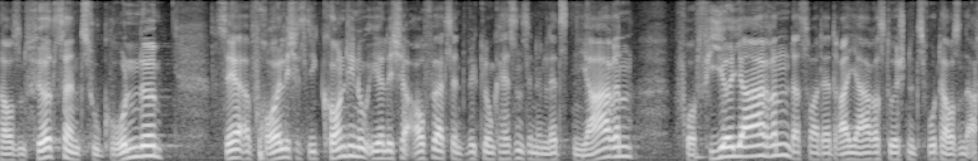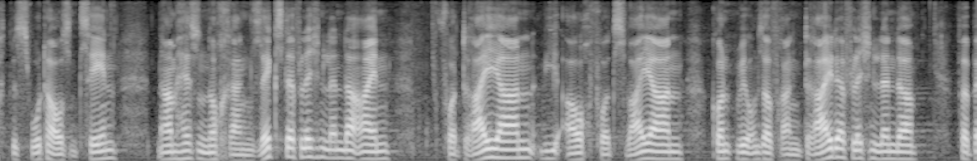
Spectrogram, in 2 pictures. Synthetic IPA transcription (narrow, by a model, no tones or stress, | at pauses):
aʊzn̩tfɪɐt͡seːnt͡suɡʁʊndə | z̥eːɐʔɛɐfʁ̥ɔʏlɪçɪst̚d̥iːkʰɔntinuʔiːɐlɪçəʔa̰ʊfv̥ɛɐt͡sɛntv̥ɪklʊŋhɛsn̩sɪndeːnlɛt͡stn̩jaːʁən | foːɐfiːɐjaːʁənd̥asv̥aːɐdeːɐdʁaɪjaːʁəsd̥ʊɐçʃnɪt̚t͡sv̥oːtʰaʊzn̩tʔa̰χt̚b̥ɪst͡sv̥oːtʰaʊzn̩tt͡seːnnaːmɦɛsn̩nɔχʁaŋzɛksd̥eːɐflɛçn̩lɛndɐʔaɪn | foːɐdʁaɪjaːʁənviːʔaʊxfoːɐt͡sv̥aɪjaːʁənkʰɔntn̩viːɐʊnsaʊfʁaŋdʁaɪdeːɐflɛçn̩lɛndɐ | fɛɐb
